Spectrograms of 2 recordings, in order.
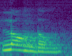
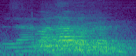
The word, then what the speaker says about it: London: So you have to teach that you don't have O in English. You don't have O, okay? The sound O doesn't exist in English, okay? When you have O, you can guess a, and then maybe you are right.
